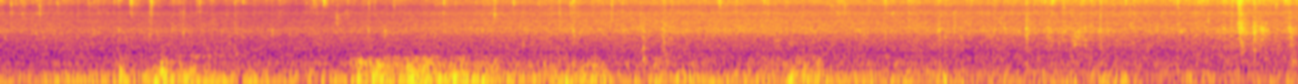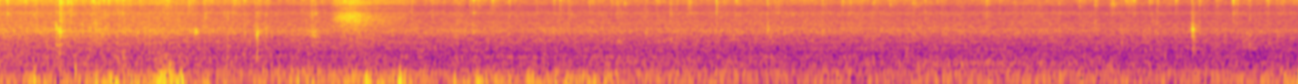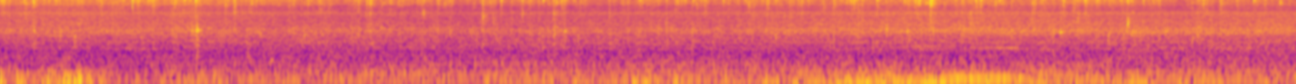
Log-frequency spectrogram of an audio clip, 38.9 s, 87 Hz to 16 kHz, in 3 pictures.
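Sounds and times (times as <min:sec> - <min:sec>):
sharp drip ticks: 0:00.0 - 0:16.3, 0:17.0 - 0:38.9
heavy rain: 0:00.0 - 0:38.9
low rumble of thunder: 0:00.8 - 0:19.3, 0:32.2 - 0:38.1.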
